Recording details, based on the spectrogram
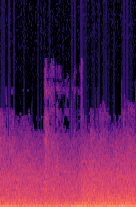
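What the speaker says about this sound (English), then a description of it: "It's a little windy, a little rainy today." Strong wind buffets and roars continuously with gusty rumbling, loud and close, with no voices.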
